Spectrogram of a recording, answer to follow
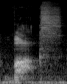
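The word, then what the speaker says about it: Vauhxx: A black man named, it's a weird spelling name, V-A-U-H-X-S. No, V-A-U-H-X-X. Yes, that's how his name is spelled. Vox.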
